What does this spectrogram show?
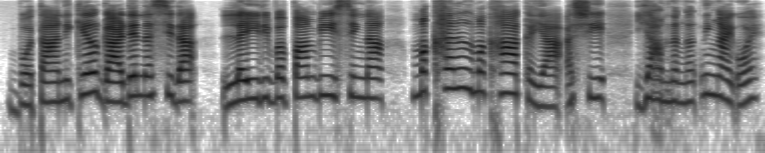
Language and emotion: Manipuri, surprised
